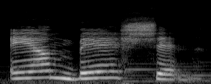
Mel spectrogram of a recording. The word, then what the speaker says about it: ambition: So it is pronounced ambition. Ambition. There really is not a t sound in this word.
